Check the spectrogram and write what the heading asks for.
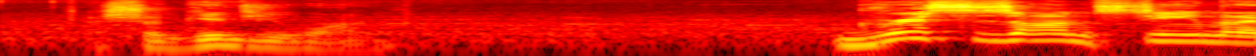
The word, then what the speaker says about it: Gris: Gris is on Steam and I believe it's pronounced like Greece because it's a Spanish developer.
